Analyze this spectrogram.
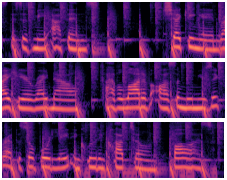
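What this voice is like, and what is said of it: Hoarse, nearly lost voice. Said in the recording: “If you can't tell, yes, I have lost my voice.”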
